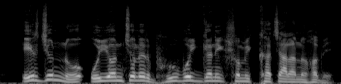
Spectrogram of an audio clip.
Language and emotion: Bengali, neutral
